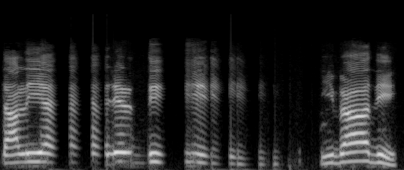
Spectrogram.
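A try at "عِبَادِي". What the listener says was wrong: টান দেন, কোথায় টান হবে টান দিয়ে পড়েন। তালিয়াজের দি টান হবে। যেখানে টান রয়েছে সেখানে টান দিয়ে পড়েন।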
